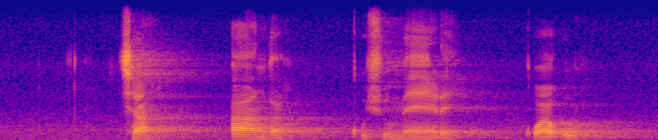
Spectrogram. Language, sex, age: Venda, male, 27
